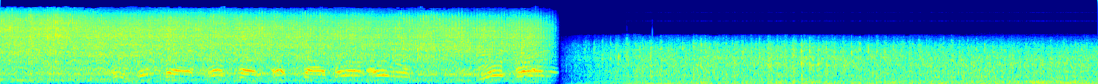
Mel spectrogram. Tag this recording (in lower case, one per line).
speech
